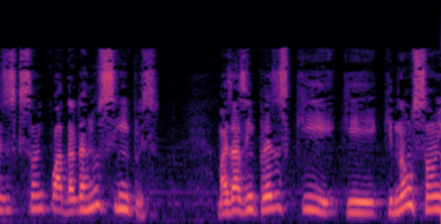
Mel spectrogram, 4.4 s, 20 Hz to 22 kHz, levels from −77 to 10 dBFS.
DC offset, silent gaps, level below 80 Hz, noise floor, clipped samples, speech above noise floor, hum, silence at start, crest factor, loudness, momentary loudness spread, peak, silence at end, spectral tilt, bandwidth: under 0.1%; none; -62 dBFS; -48 dBFS; under 0.1%; 28 dB; none; 0 s; 16 dB; -20 LUFS; 6 LU; -4 dBFS; 0 s; -3.5 dB/octave; 10.5 kHz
